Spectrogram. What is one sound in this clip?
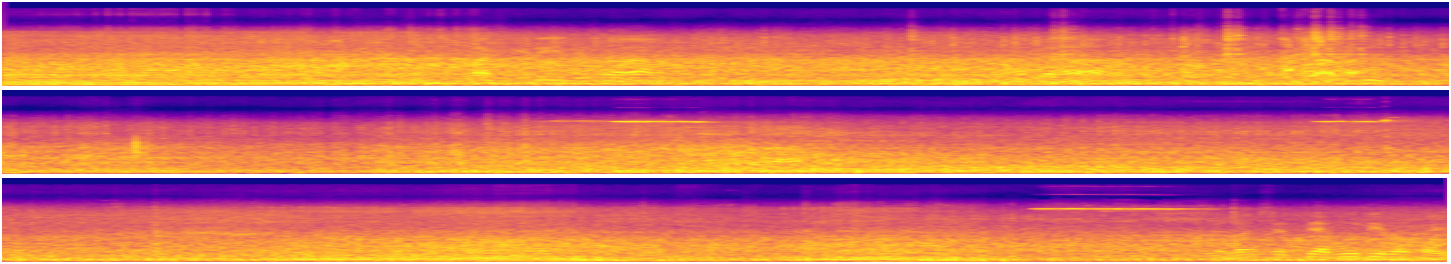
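A motor scooter engine hums steadily close by.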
